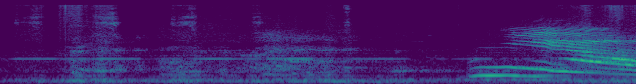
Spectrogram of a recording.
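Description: A cat lets out one loud, drawn-out meow near the end, following a few seconds of quieter rustling and low background noise.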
